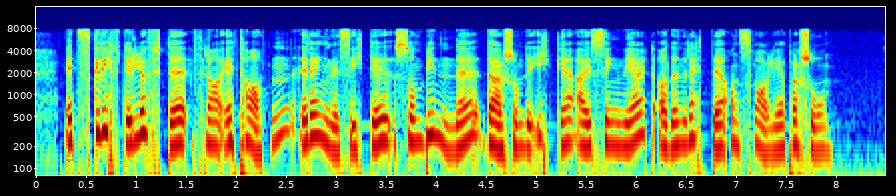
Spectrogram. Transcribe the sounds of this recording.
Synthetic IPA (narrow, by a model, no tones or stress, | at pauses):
ɛt̪skɾɪft̪ɪlœft̪əfɾɑːʔɛt̪ʰɑːt̪n̩ɾɛŋnəsɪkːəsɔmbɪnnəd̪æʂɔmd̪ḛːʔɪkːəʔæːɾsɪŋneːʈʰɑ̰ːʋd̪ɛnɾɛt̪ːəʔɑnsʋɑːɭɪəpʰæʂuːn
